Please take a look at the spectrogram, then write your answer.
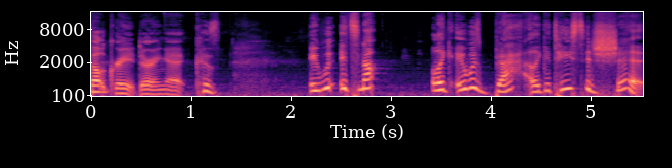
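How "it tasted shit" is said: pitched-up, British-sounding delivery. Telling another speaker that a meal tasted bad: sounding British. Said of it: "You just sounded l-, like, British".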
